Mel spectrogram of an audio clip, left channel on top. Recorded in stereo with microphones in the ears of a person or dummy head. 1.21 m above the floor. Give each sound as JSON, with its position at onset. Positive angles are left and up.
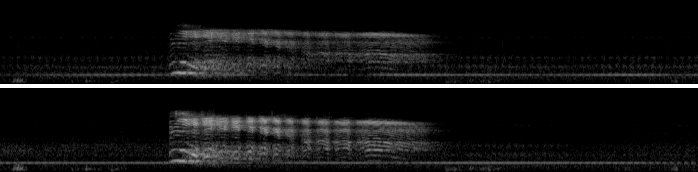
{"t": 1.7, "sound": "laughter", "side_deg": -85, "distance_m": 1.6}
